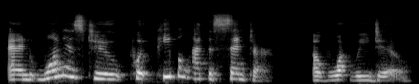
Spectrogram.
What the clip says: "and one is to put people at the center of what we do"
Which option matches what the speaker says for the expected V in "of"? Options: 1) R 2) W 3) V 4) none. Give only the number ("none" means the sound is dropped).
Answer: 3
